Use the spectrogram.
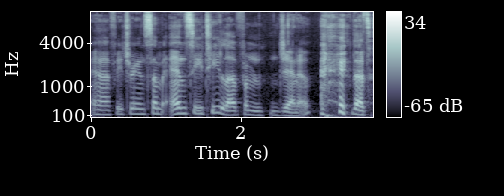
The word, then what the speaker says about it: Jeno: donghae's new sound featuring some NCT love from Jenna that's how it's pronounced and uh yeah anyway we'll see you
